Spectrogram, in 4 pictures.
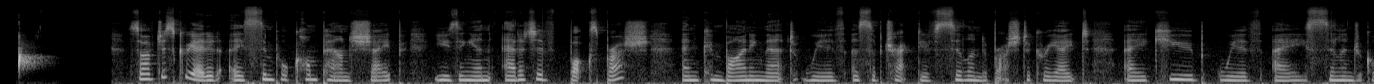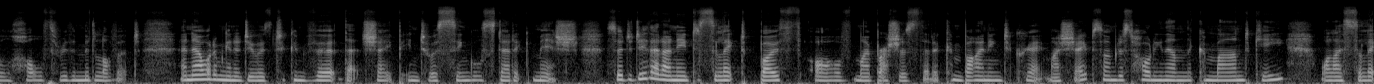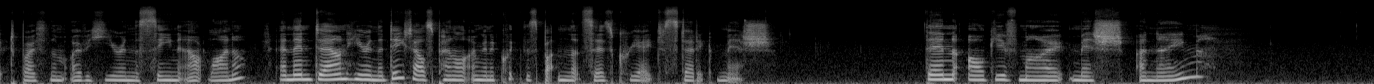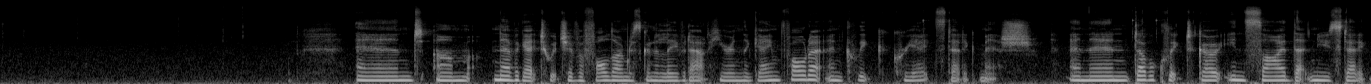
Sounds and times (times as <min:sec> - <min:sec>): Plop: 0:00.2 - 0:00.6
Speech: 0:01.3 - 0:35.3, 0:36.7 - 0:39.6, 0:44.8 - 0:54.9.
